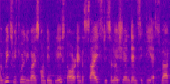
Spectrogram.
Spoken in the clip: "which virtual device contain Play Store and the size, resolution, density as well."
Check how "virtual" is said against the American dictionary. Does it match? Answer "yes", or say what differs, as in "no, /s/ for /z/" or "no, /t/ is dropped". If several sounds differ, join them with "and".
no, /w/ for /v/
